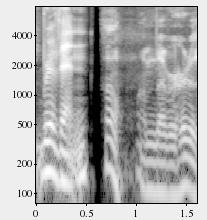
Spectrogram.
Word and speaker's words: Ruthven: It's actually spelled Ruthven, Ruthven, Ruthven, but it's pronounced Ruthven.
